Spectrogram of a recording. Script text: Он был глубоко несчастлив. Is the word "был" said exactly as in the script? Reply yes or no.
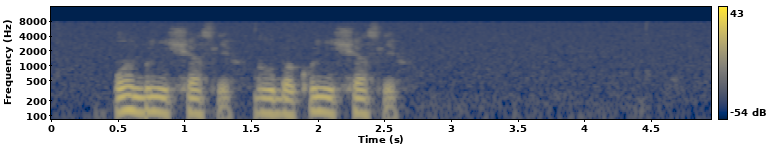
no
